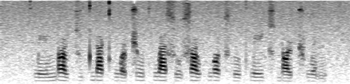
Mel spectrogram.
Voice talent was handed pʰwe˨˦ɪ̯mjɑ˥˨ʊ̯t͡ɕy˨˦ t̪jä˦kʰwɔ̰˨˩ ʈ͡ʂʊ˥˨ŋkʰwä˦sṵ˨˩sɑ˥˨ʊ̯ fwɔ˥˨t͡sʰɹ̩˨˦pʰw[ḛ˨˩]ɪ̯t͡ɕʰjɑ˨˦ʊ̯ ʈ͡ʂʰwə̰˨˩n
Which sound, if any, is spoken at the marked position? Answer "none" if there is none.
e˦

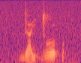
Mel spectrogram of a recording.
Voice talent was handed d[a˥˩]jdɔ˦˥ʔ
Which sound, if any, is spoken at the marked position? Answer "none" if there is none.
a˥˩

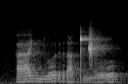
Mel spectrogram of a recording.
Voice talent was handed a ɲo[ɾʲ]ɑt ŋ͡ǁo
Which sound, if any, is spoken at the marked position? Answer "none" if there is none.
r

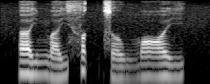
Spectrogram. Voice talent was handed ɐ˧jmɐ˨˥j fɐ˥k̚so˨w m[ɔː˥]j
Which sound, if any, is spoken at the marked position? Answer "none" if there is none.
ɔː˧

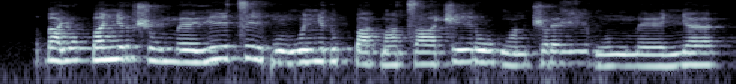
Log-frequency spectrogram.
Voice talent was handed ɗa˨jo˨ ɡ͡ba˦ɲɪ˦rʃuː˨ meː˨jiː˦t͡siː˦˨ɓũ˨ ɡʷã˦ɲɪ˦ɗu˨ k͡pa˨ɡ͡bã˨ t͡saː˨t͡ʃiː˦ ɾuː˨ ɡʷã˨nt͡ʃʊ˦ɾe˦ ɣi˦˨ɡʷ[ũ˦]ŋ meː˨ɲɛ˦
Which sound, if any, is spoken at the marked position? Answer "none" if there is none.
ũ˨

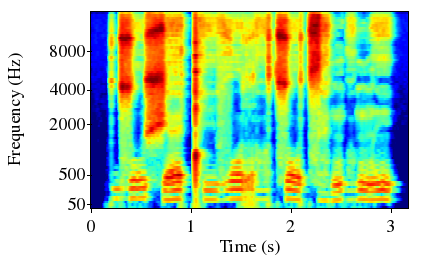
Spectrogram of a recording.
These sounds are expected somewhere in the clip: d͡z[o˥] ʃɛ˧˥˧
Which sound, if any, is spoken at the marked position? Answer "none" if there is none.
u˥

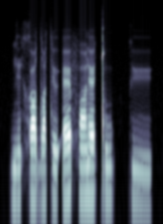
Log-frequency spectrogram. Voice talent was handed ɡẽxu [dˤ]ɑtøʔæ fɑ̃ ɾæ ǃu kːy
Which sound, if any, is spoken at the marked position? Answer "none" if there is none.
dˤ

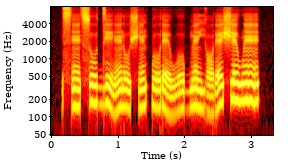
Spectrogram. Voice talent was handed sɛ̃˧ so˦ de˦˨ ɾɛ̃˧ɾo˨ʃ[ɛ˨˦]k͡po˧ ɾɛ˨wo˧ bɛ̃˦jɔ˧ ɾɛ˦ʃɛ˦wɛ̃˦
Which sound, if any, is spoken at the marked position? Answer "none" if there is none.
ɛ̃˨˦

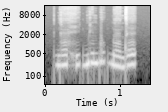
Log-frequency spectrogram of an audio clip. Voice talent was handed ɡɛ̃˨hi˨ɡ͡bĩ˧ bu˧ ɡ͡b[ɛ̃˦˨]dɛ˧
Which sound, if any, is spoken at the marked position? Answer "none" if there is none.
ɛ̃˨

